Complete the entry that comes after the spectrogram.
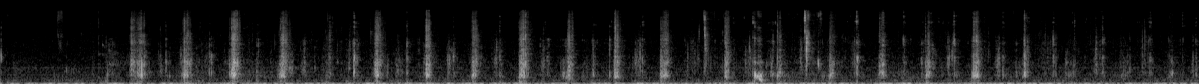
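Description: Close-miked chewing of jjamppong, with wet mouth clicks and smacks coming irregularly a few times a second.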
